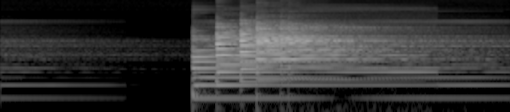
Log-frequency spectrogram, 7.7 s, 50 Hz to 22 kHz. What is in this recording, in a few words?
ethno, 125, A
